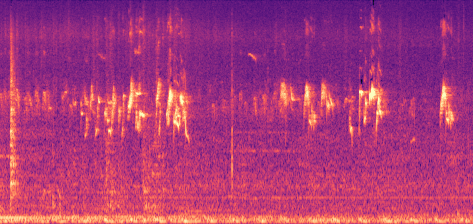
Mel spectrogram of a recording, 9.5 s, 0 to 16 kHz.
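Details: Red-whiskered bulbul used as a decoy during trapping on 2 December 2020, singing its fighting song against rivals: short warbled, chattering phrases in quick bursts, several clusters spread across the clip, with faint background hiss.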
